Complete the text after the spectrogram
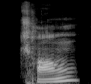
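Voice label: "chang2", chinese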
